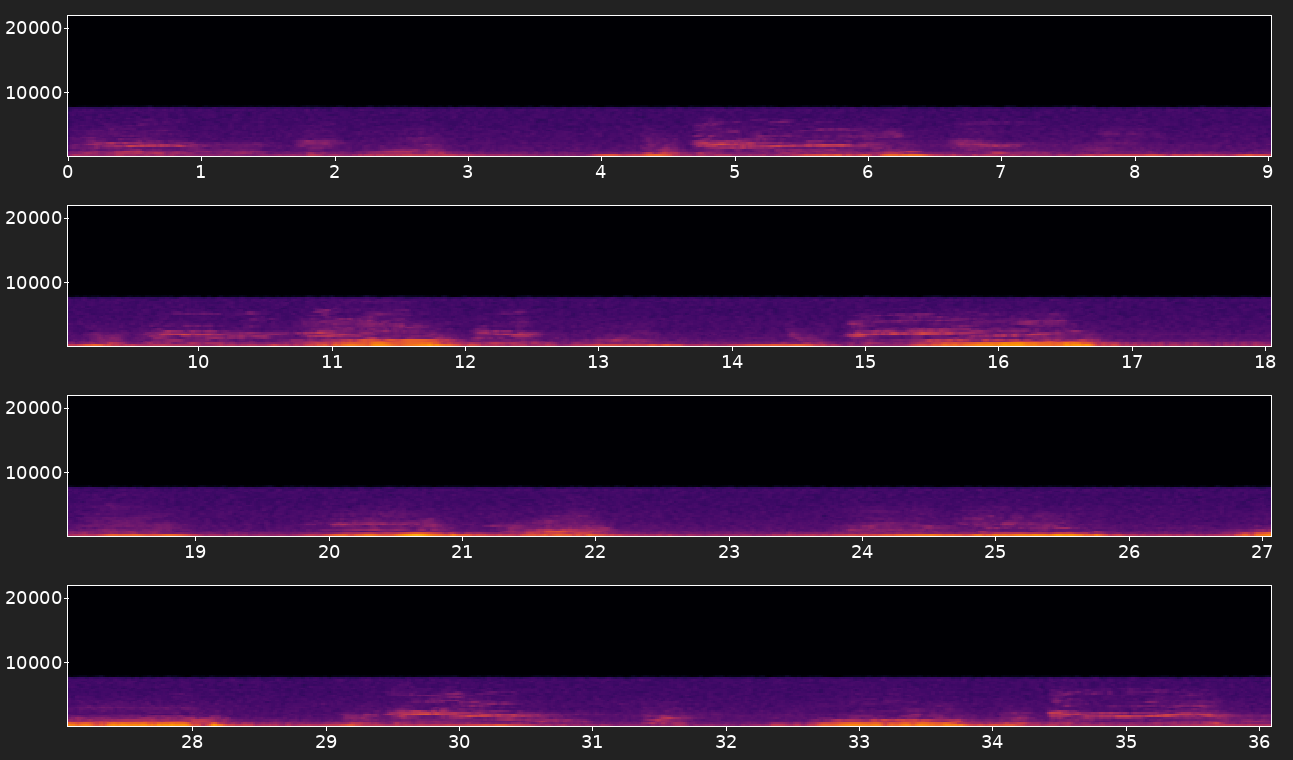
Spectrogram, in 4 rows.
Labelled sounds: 0.0	2.0	humpback whale, 1.3 to 3.7 kHz
2.3	2.7	humpback whale, 0.80 to 1.2 kHz
4.7	6.4	humpback whale, 0.80 to 5.6 kHz
6.7	7.1	humpback whale, 1.6 to 2.1 kHz
9.6	12.6	humpback whale, 0.80 to 5.3 kHz
12.9	13.3	humpback whale, 0.83 to 1.2 kHz
14.8	16.8	humpback whale, 0.83 to 5.3 kHz
17.2	17.5	humpback whale, 1.4 to 1.5 kHz
19.8	20.9	humpback whale, 1.0 to 2.4 kHz
21.1	22.0	humpback whale, 0.83 to 1.8 kHz
23.8	25.2	humpback whale, 1.4 to 3.0 kHz
26.7	28.2	humpback whale, 0.80 to 1.7 kHz
29.4	31.8	humpback whale, 0.80 to 5.5 kHz
32.6	33.7	humpback whale, 0.90 to 3.8 kHz
34.3	36.0	humpback whale, 0.80 to 6.0 kHz

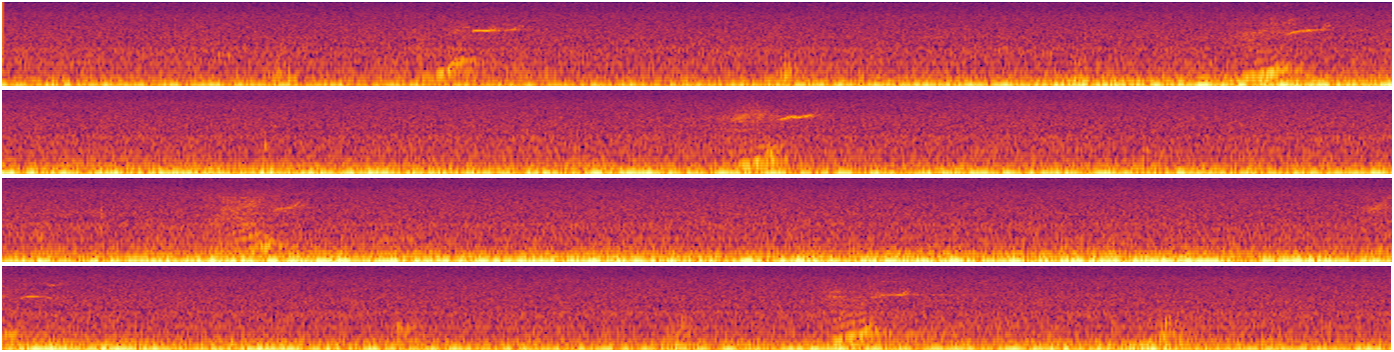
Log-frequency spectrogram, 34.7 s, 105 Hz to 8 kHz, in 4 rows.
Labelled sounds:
2.9	3.3	humpback whale, 1.7 to 2.1 kHz
8.0	8.3	humpback whale, 1.5 to 2.1 kHz
13.2	13.8	humpback whale, 1.5 to 2.4 kHz
26.2	26.4	humpback whale, 1.4 to 1.7 kHz
31.5	31.8	humpback whale, 1.5 to 2.2 kHz

